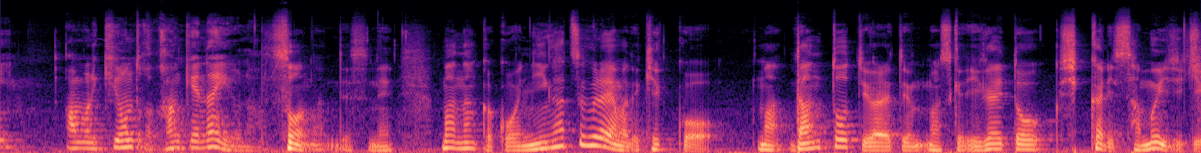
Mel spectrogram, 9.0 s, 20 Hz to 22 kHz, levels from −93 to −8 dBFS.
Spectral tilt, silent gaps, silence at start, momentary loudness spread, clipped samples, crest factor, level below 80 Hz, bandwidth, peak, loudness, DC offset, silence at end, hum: -6 dB/octave; none; 0 s; 9 LU; under 0.1%; 22 dB; -44 dBFS; 15 kHz; -2 dBFS; -25 LUFS; under 0.1%; 0 s; none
